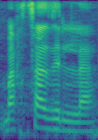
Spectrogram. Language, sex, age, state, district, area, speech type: Assamese, female, 30-45, Assam, Nalbari, rural, spontaneous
